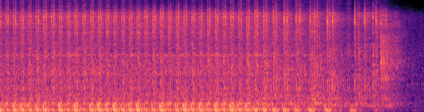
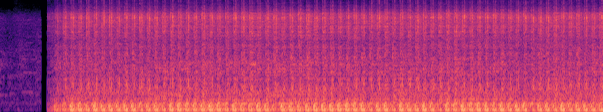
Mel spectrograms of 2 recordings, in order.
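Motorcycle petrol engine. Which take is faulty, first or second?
first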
